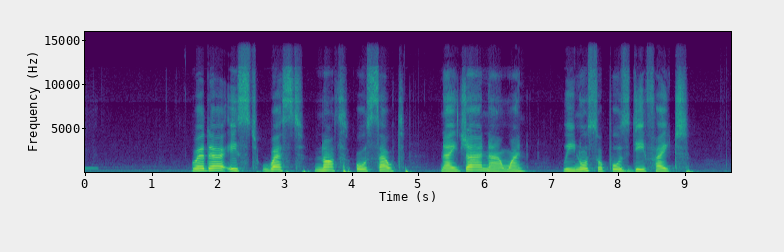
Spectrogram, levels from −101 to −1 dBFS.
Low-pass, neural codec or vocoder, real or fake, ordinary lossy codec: 14.4 kHz; none; real; none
